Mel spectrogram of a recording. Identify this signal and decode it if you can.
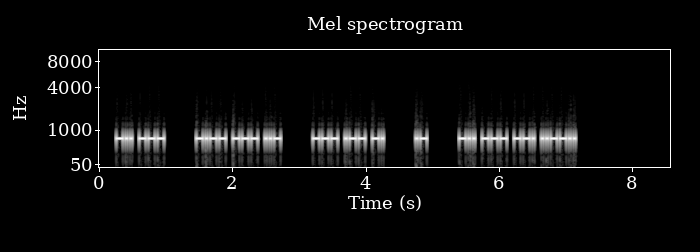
Morse code, heard as a keyed tone, about 36 wpm, 700 Hz. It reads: DO YOU OWN A DOG?
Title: 2x Word-Spacing - Sentences from Top 400 Words - 35wpm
